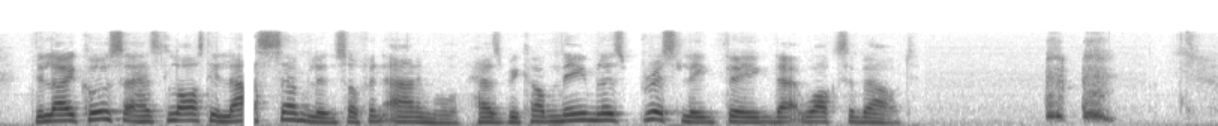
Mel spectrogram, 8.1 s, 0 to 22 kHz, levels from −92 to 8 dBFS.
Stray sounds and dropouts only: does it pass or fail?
fail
